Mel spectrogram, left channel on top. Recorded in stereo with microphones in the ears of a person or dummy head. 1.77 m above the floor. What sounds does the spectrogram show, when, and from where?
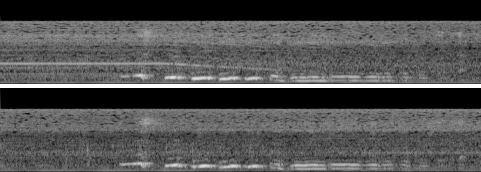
1.2 s laughter: 25° left (ahead or behind), 1.6 m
